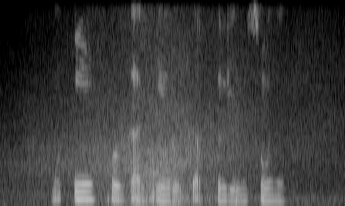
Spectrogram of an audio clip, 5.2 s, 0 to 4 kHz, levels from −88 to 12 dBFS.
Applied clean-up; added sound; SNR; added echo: none; Car passing by; 13 dB; none.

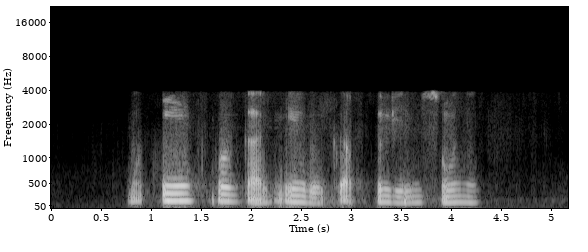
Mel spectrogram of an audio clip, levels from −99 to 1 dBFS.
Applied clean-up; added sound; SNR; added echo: neural separator model SepFormer DNS4.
